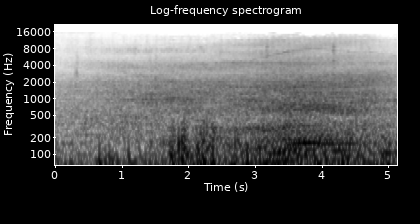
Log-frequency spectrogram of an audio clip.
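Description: A bus drives past close by.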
